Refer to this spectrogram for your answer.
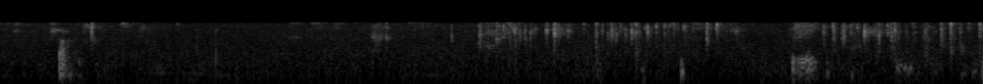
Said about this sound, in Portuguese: Digitei e cliquei.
